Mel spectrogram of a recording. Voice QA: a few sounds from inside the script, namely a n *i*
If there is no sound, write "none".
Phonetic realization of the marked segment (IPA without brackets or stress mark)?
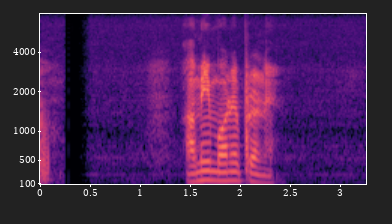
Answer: e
